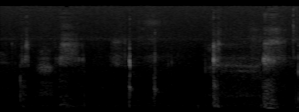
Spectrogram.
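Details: Hiccups in a baby just after feeding and burping: soft, brief, sharp catches recurring every second or so between quiet whispered sounds.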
